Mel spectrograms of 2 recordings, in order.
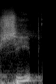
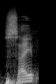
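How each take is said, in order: First: The vowel sounds like 'ee'. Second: The vowel sounds like 'eye'. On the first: "Some people pronounce it Seep" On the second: "Sipe or Seep"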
